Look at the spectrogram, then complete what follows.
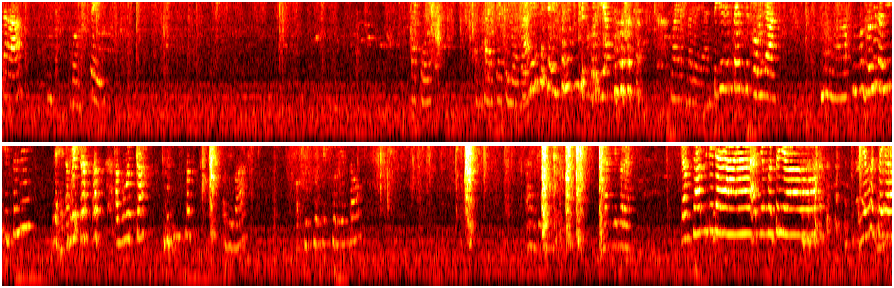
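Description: Small dog whining in high, squeaky rising and falling glides, with a quick run of yips near the end. Sharp clicks and crackles of plastic bags being handled sound over it.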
